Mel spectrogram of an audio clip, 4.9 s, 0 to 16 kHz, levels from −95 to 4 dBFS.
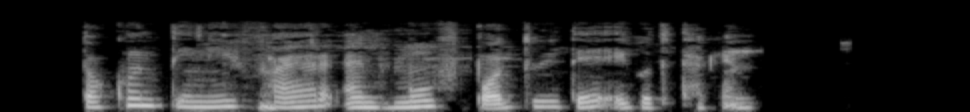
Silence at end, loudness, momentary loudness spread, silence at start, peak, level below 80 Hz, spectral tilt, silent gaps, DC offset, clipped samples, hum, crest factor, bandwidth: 1.1 s; -24 LUFS; 8 LU; 0.4 s; -6 dBFS; -60 dBFS; -8 dB/octave; none; under 0.1%; under 0.1%; none; 18 dB; 7.4 kHz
